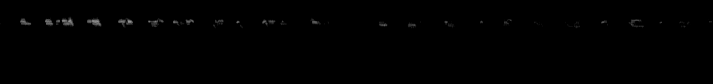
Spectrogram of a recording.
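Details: Three Sooty chat nestlings waiting for food give thin, very high, hissing squeaks in rapid bursts, about four a second, loud at first and then trailing off more softly.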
